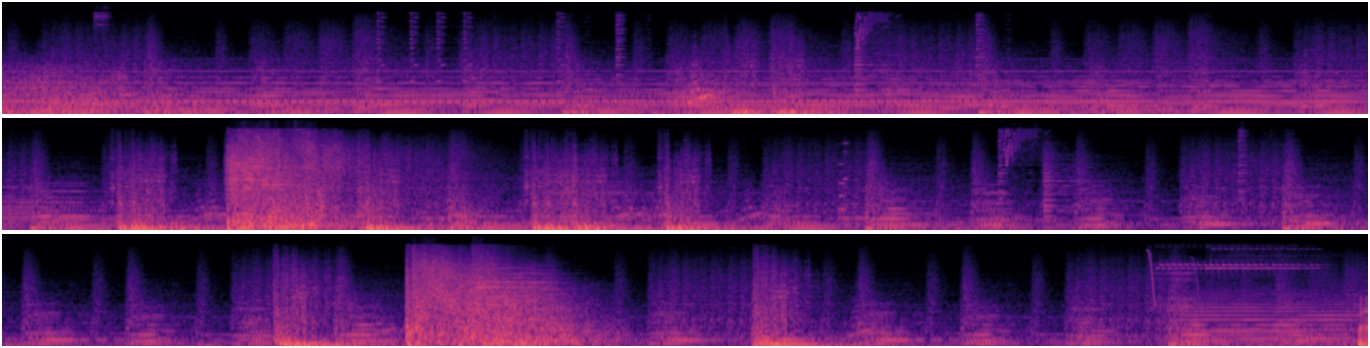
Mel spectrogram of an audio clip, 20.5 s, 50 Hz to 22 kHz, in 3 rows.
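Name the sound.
mech gunfire in video game Front Mission 4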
